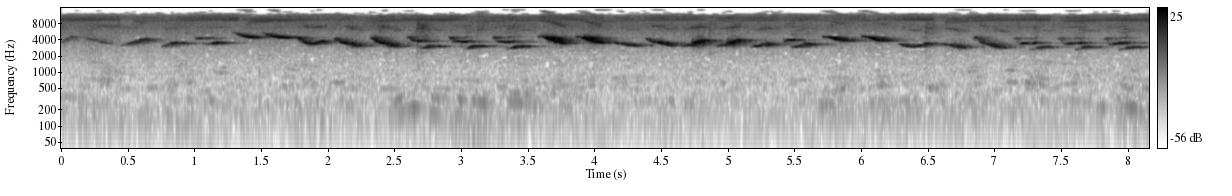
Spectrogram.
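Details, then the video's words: Chestnut-bellied seed finch (curió), caged, competing at the 2014 Maranhão singing tournament stage in São Domingos do Maranhão, Brazil, with pardo song without repetition, ranked second. A steady stream of bright, high, slurred whistles rises and falls throughout, over faint background murmur. "CURIÓ PARDO"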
